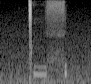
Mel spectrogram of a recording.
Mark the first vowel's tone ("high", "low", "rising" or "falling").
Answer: high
